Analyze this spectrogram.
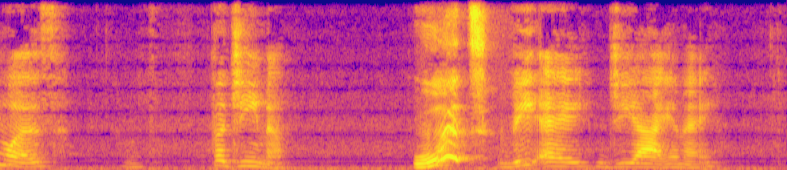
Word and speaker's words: Vagina: V-A-G-I-N-A. Pronounced Vagina.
